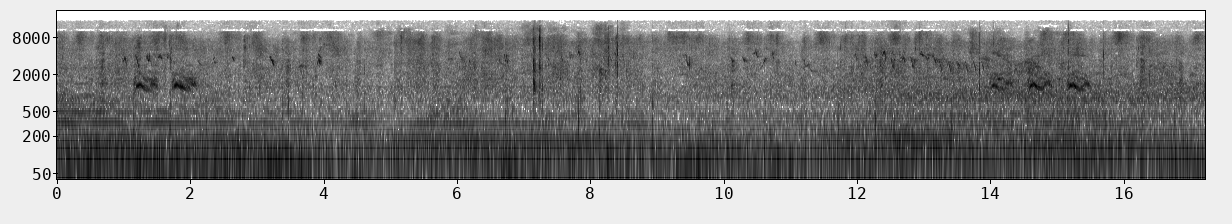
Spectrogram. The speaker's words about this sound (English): Nice, quiet, calm morning this morning. It's really quite lovely. There's some crows.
